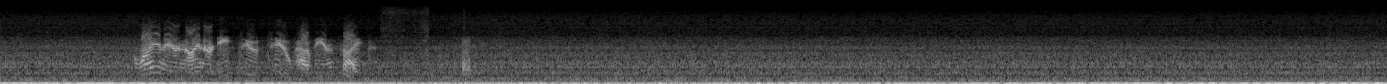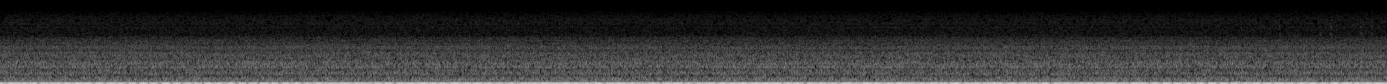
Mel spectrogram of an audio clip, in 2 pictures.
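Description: Jet engines hum with a steady low drone.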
